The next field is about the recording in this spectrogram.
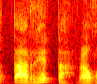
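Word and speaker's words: tarjeta: 우리 신용카드라든지 아니면 무슨 뭐 보너스 카드 뭐 이런 거 카드를 얘기할 때 전부 다 따르했다라고 합니다. 자, 그 다음에 우베라는 친구인데요. 이 친구는 아까 전에 보셨던 이 베라는 글자랑 발음이 똑같아요.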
